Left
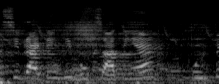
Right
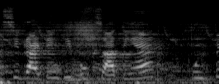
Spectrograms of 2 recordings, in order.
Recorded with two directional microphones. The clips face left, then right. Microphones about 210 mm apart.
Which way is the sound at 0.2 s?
15° left (ahead or behind).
